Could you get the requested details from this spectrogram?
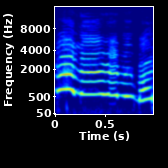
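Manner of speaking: put-on very high-pitched, obnoxious child voice. Retelling how Tommy shows up and greets everyone, imitating his obnoxious voice. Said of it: "it's so obnoxious. I'm like, who talks like that?".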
